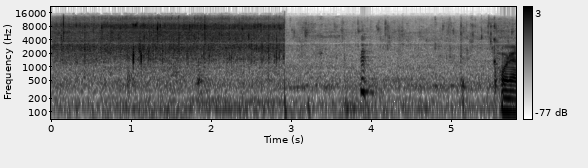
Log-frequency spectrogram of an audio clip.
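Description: Food sizzles in a non-stick skillet on a grill, a constant close crackling hiss with small pops and spatters that drops quieter partway through, ending with a brief clatter.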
